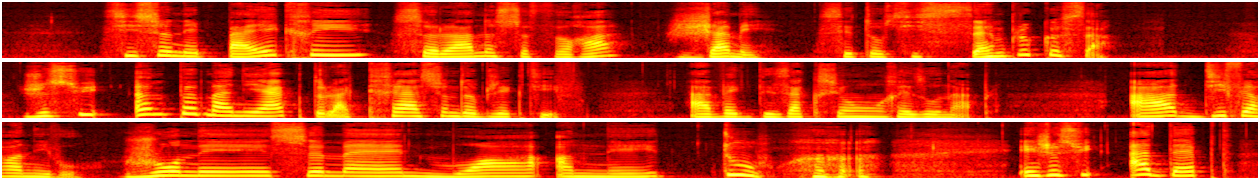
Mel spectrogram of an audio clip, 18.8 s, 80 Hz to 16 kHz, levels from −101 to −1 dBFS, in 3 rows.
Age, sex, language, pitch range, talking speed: 30-49, female, French, 185-255 Hz, 125 wpm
